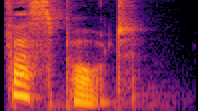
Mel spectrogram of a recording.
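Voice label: "fusspot", British English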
